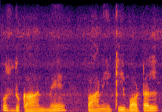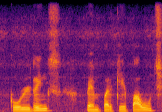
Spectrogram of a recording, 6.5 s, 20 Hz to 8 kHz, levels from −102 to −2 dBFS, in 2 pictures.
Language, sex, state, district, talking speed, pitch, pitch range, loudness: Hindi, male, Madhya Pradesh, Dhar, 100 wpm, 110 Hz, 105-125 Hz, -18 LUFS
